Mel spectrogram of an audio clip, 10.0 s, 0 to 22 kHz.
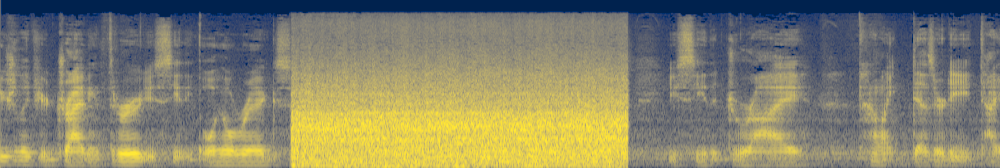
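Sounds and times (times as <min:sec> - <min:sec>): wind and road noise: 0:02.9 - 0:06.3.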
